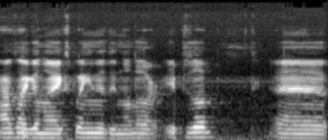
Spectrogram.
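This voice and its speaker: A man speaks at a medium pitch in a monotone, flat way. Room echo is audible. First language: not English. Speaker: gaming video creator. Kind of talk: gameplay commentary tutorial. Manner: halting, many fillers.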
